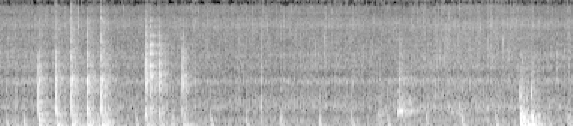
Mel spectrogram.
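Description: Water is poured into a hot cooking pan with potatoes for an egg and potato dish, setting off bursts of sizzling and clattering. Quieter bubbling continues between the bursts, and a final loud surge comes near the end, with no voices.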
